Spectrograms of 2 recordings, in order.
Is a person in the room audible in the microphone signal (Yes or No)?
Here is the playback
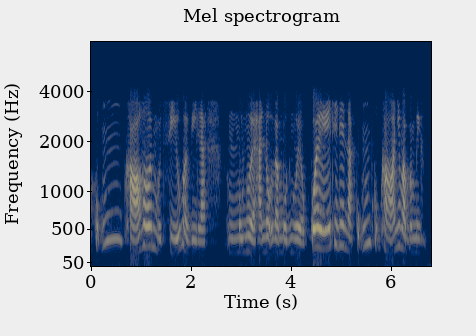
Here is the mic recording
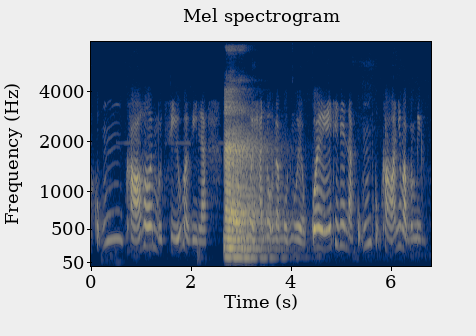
Yes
